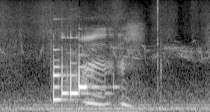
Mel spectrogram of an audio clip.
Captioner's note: Notification sound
